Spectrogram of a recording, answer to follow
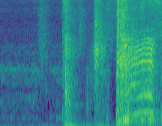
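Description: Cloth rubbing and knocking against the camera and its microphone as the lens is covered. It comes in rough bursts starting about a second in and is loudest near the end.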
